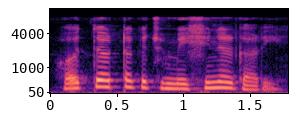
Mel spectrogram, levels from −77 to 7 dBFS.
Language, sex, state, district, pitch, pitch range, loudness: Bengali, female, Tripura, Dhalai, 215 Hz, 190-240 Hz, -16 LUFS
